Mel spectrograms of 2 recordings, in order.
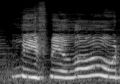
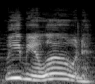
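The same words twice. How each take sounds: First: It is said in a put-on character voice. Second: It is said in the speaker's normal voice. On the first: "I have to do another voice" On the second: "I'm just gonna read it"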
